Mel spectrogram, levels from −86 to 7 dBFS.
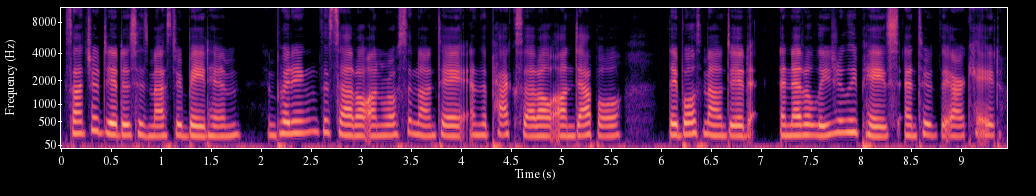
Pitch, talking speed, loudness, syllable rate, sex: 220 Hz, 190 wpm, -18 LUFS, 5.7 syllables/s, female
